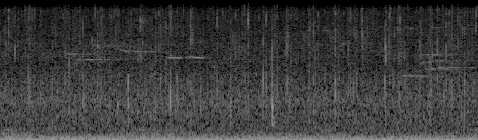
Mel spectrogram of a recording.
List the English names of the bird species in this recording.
Wood Thrush, Black-capped Chickadee, Nashville Warbler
